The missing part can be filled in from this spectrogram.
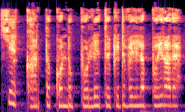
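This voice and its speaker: A woman's voice: high-pitched, completely flat delivery, fast talker, a bit bright. A woman voicing a grieving mother who lost her twin babies, speaking in an earnest, insistent and soothing way in an amateur audio drama.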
